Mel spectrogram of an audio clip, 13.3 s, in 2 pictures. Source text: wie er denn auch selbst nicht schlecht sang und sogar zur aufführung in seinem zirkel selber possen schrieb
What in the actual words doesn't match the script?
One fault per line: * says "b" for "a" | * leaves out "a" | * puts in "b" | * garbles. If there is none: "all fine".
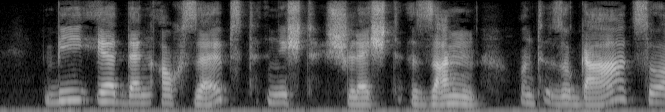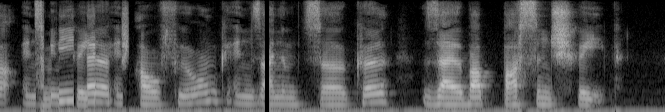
* garbles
